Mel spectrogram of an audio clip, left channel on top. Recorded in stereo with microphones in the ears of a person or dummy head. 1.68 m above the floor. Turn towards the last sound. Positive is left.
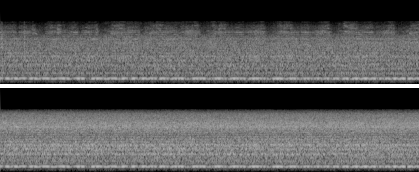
turn(degrees=-75)  # may be behind; listen again after turning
